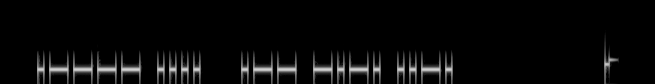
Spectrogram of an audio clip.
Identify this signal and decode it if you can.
Morse code, heard as a keyed tone, about 20 wpm, 700 Hz. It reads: 1H WCF
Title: Winter Field Day Exchanges 20wpm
